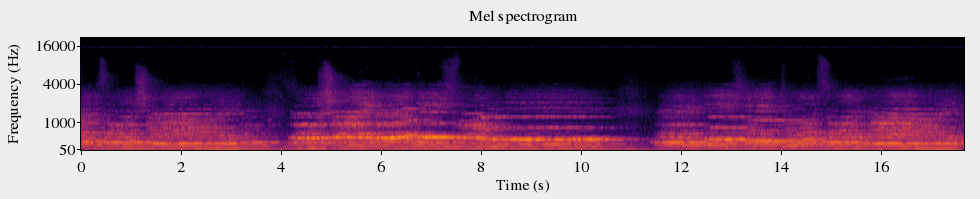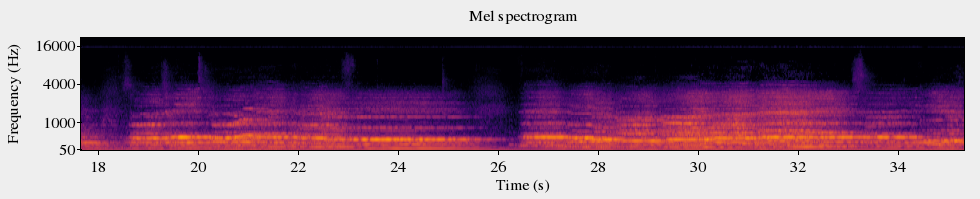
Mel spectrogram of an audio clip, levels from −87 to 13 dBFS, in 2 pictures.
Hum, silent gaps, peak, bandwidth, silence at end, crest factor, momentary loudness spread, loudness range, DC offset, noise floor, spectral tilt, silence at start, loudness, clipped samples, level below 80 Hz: none; none; -6 dBFS; 6.2 kHz; 0 s; 16 dB; 12 LU; 7 LU; 2%; -45 dBFS; -9 dB/octave; 0 s; -23 LUFS; under 0.1%; -44 dBFS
